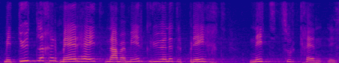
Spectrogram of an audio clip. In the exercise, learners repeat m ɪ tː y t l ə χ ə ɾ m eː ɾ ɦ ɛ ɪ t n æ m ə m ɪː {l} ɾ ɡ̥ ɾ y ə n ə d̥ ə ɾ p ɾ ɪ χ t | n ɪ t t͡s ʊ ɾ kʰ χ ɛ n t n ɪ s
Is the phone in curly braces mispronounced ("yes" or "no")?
yes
